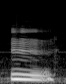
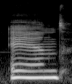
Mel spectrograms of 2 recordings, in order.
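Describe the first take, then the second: First: The word is reduced to a quick n sound. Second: The word is said fully with a clear d. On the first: "or quick n" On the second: "pronouncing and clearly like that"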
